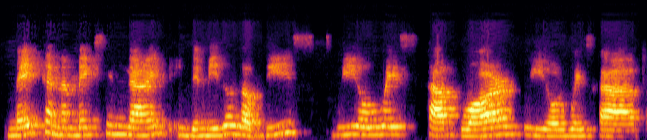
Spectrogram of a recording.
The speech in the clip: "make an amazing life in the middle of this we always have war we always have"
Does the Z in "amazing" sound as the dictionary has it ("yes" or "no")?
no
